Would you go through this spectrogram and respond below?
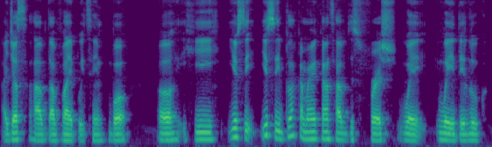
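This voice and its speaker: A man's voice: low voice, slow pace, darkish tone. A man from Africa hosting his own channel, giving casual opinions in a rambling, hesitant way and often correcting himself. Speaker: channel host.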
